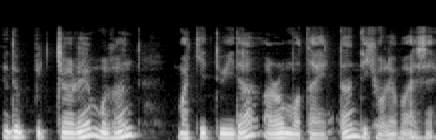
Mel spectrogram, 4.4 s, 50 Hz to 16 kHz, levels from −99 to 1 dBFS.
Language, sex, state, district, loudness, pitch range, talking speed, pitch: Nagamese, male, Nagaland, Kohima, -16 LUFS, 115-135 Hz, 195 wpm, 125 Hz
